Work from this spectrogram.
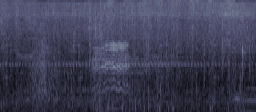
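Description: A goat bleats in the wilds of Zelda: Breath of the Wild, one wavering bleat heard over soft footsteps and ambient game sound, with a person talking faintly in the background.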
